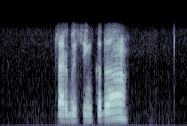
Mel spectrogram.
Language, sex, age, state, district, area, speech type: Santali, male, 18-30, Jharkhand, East Singhbhum, rural, conversation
